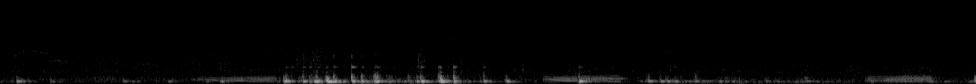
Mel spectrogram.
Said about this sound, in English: Producer Moose is snoring, and it's really cute. And I want to put the microphone there and record it, but I don't want to bug him, but I'm going to try.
